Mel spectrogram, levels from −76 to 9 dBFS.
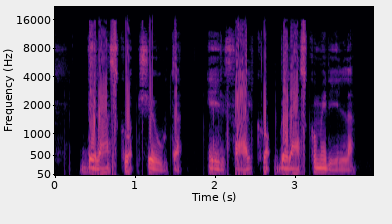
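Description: A gain stage in the signal chain pushed samples roughly 4 dB beyond the largest value its integers could hold, and instead of limiting them it let them wrap around to the opposite sign. This integer overflow runs from 0.43 to 1.51 s, ending just before "e il", and again from 2.26 to 3.12 s, just after "e il". Each loud peak flips across the full range, so the speech breaks into violent cracks far harsher than ordinary clipping.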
